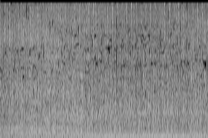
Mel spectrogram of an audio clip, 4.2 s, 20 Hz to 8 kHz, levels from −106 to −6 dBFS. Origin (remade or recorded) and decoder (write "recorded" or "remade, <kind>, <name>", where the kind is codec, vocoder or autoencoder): recorded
